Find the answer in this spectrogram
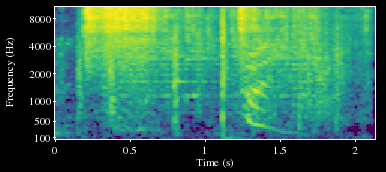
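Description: A chain-link fence rattles and jangles as bodies are slammed against it in a fight, with a heavy knock a little past halfway and a short falling cry.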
